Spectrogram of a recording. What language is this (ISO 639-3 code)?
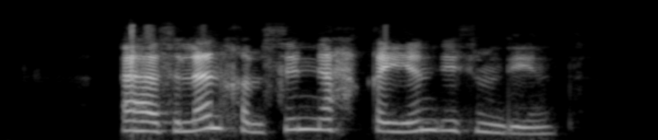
kab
